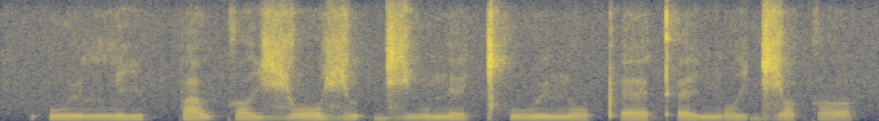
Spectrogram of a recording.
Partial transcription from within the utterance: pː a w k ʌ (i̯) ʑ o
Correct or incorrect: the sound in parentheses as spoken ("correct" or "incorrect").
correct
